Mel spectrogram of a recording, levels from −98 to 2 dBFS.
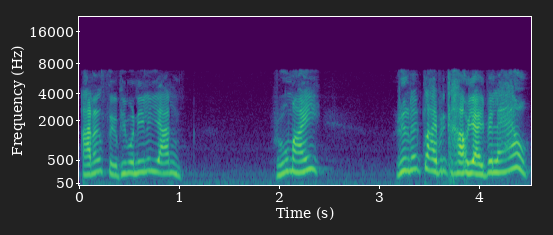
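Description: Throughout, the speech sounds dull, with nothing above 7 kHz and rough, fluttering noise. Heavy Dolby Digital compression, at a bitrate near 48 kbps, is the likely cause.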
